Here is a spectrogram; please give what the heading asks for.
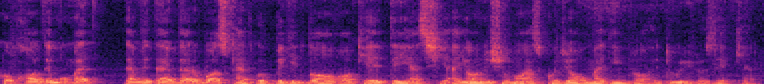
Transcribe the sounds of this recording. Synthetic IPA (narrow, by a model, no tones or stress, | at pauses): ɡ̥ofxɒːd̪e̞mumæd̪ | d̪̥æmed̪æɾd̪æɾobɒːzcʲʰæɾd̪̚ɡof̚be̞ɡʲiːd̪bɒɒːɣɒːcʰeed̪ːe̞iːæz̥ʃḭːʔæ̰jɒːneʃomɒ̰ːæz̥kʰod͡ʒɒ̰ːʔomæd̪iːmrɒ̰ːhe̞d̪uːɾiːɾozekʰːæɾd̪̥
